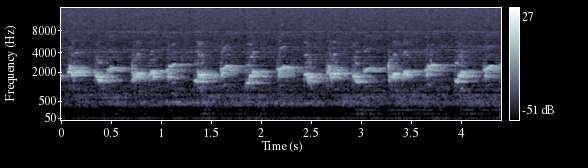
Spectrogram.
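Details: Continuous rapid yellow-vented bulbul song in the sambung ropel style, meant to lure other bulbuls into singing: steady chain of bright, liquid paired chirps, each swooping between notes, about three each second.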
